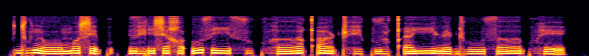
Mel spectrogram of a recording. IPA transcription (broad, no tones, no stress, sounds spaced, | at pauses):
d ṳ n oː m ɔ s e kʷ | ð e̤ ɾ i s e χ o ʔ u θ iː θ ṳ kʷ h ɤː qʼ ɤː ʈʰ e̤ kʷ ð ṳ qʼ iː ɳ e ɖʱ uː θ ɤː kʷ h e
